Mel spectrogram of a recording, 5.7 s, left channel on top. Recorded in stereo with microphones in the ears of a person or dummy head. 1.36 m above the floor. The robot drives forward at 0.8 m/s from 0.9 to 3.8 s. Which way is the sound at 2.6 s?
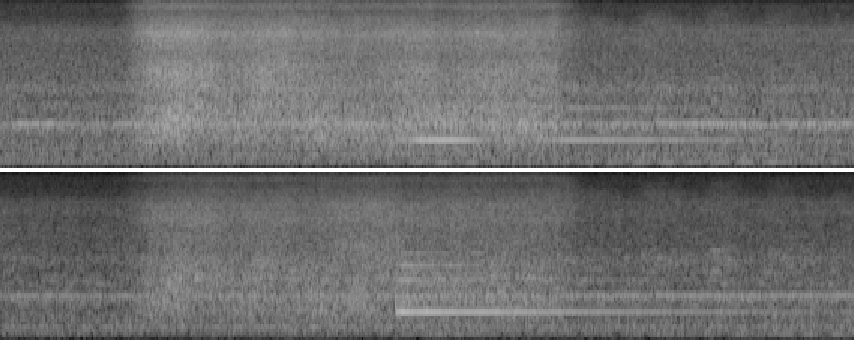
40° right (ahead or behind).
